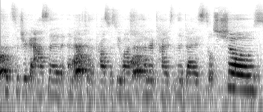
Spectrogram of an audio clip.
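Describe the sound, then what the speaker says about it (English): A dog barks in short yips from inside a crate, near and fairly loud, the barks scattered beneath continuous talk from a woman explaining something. "I'm so sorry about the barking."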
